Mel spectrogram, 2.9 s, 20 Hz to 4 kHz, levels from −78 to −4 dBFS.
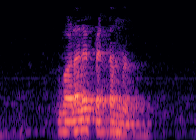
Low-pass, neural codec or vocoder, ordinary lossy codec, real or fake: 3.6 kHz; none; MP3, 16 kbps; real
